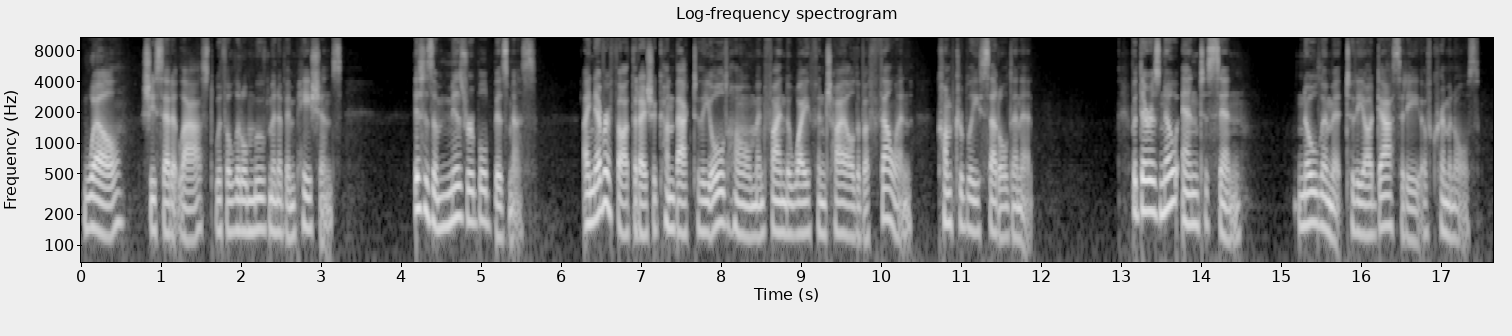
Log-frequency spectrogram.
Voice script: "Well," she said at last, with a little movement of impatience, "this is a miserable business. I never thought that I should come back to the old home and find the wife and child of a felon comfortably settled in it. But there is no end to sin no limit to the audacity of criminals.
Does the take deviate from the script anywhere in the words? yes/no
no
